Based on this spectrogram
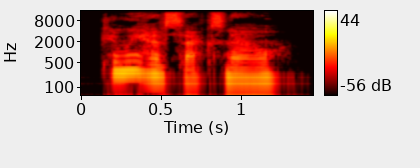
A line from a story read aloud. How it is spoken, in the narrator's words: Steve laughs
